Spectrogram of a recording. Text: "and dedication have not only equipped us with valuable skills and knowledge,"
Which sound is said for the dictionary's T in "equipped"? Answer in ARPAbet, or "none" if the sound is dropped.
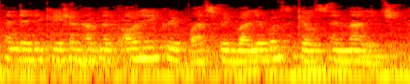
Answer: none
